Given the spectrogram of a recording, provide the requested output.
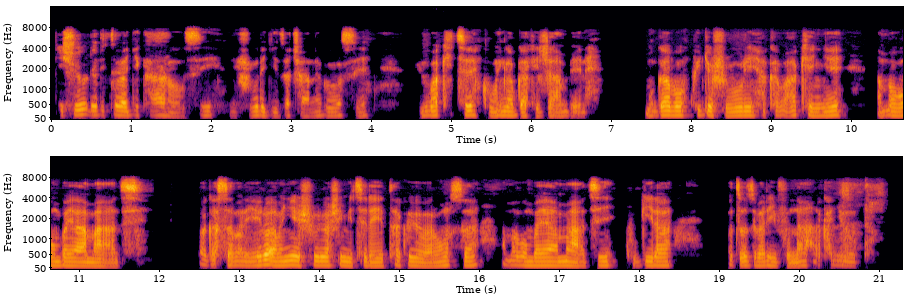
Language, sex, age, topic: Rundi, male, 36-49, education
